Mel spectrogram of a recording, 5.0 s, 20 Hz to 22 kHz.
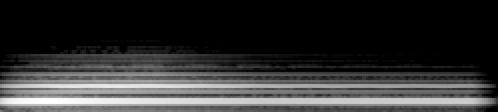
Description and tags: minimoog vibrating A#4
Short Minimoog slowly vibrating pad
vibrato, synthetizer, minimoog, pad, short, electronic, short-pad, slowly-vibrating, synth, moog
